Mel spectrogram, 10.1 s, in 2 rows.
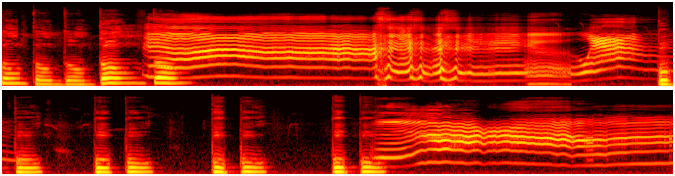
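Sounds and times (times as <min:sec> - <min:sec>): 
speech: 0:00.0 - 0:01.6, 0:04.0 - 0:08.1
baby crying: 0:01.1 - 0:05.1, 0:07.8 - 0:10.0.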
